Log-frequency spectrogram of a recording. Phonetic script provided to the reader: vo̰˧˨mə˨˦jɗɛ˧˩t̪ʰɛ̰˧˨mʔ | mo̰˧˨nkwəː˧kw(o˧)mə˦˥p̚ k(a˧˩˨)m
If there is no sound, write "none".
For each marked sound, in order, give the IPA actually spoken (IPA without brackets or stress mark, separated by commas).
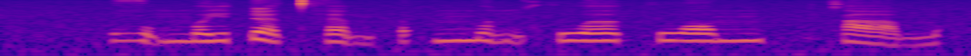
ɔ˧, a˧˩˨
